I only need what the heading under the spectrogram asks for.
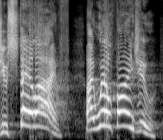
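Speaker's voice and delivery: very high, loud, stretched-out, drawn-out scream. Retelling a movie scene where a character leaves someone in a cave: imitating someone screaming. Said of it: "He screams".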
